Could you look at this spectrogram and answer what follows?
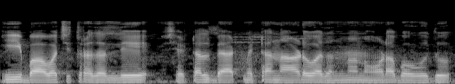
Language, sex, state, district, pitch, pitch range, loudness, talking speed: Kannada, male, Karnataka, Bangalore, 105 Hz, 100-105 Hz, -18 LUFS, 80 wpm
